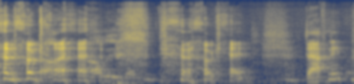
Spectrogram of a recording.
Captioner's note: laughing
